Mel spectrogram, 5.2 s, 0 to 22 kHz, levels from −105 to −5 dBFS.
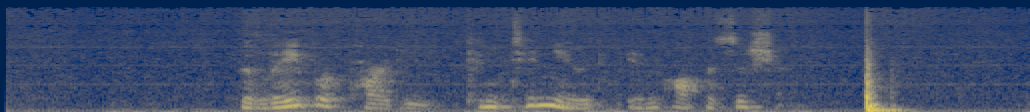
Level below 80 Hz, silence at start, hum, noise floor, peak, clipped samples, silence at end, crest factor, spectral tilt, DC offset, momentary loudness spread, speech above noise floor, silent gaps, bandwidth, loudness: -42 dBFS; 0.55 s; none; -60 dBFS; -4 dBFS; under 0.1%; 0.55 s; 30 dB; -7 dB/octave; under 0.1%; 21 LU; 23 dB; none; 16.5 kHz; -34 LUFS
